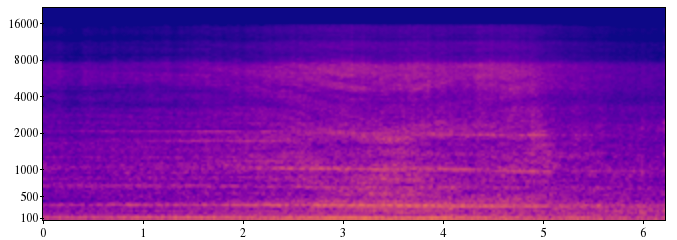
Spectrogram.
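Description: Diesel freight locomotives passing close by, engines running and wheels rolling on the rails. The sound grows louder to a peak about three seconds in as the locomotives go by, then eases as the freight cars follow.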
